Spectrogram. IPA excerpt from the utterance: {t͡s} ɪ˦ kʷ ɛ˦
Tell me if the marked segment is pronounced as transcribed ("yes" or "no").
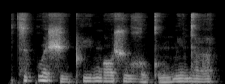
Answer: yes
